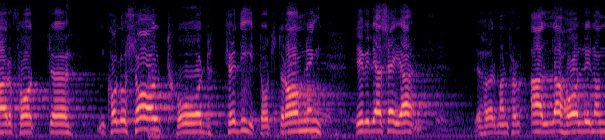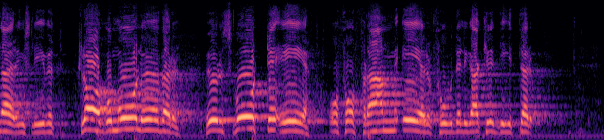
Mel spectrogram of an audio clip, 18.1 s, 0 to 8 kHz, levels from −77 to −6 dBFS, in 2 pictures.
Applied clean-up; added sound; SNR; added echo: none; none; none; none.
